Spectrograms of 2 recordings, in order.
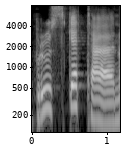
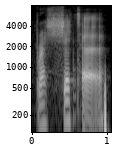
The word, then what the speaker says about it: bruschetta: For example, pistachio is pistacchio, mascarpone, mascarpone, and bruschetta, not bruschetta.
